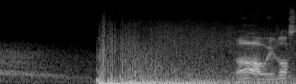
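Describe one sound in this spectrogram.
Big naval guns fire with a thunderous boom.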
